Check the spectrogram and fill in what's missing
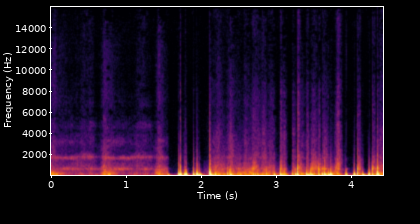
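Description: Thumbs and fingertips rub and then tap the two small metal microphone capsule heads on a TASCAM handheld recorder. A quiet, soft rubbing gives way after about a second and a half to a series of dull, close, bass-heavy thumps that stop short with no ring.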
